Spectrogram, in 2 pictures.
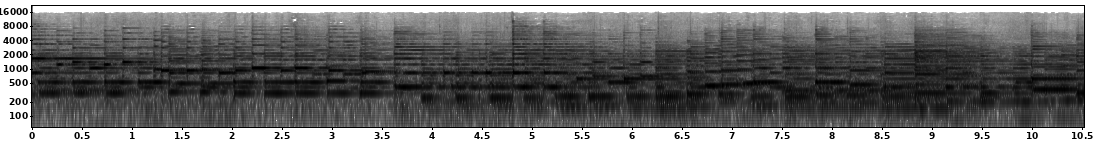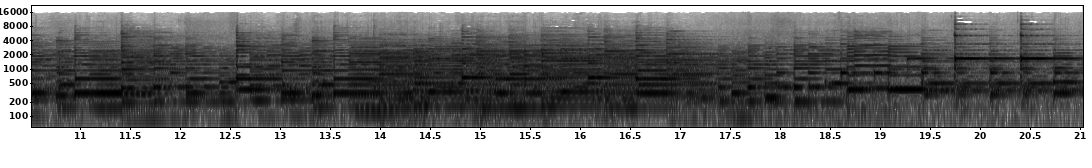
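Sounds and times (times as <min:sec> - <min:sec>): grand piano playing: 0:00.0 - 0:21.0.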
